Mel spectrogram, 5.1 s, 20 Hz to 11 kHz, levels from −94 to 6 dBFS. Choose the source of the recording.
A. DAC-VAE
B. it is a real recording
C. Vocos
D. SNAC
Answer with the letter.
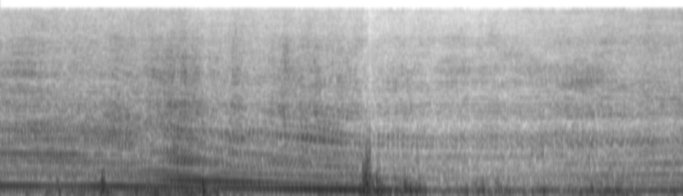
B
